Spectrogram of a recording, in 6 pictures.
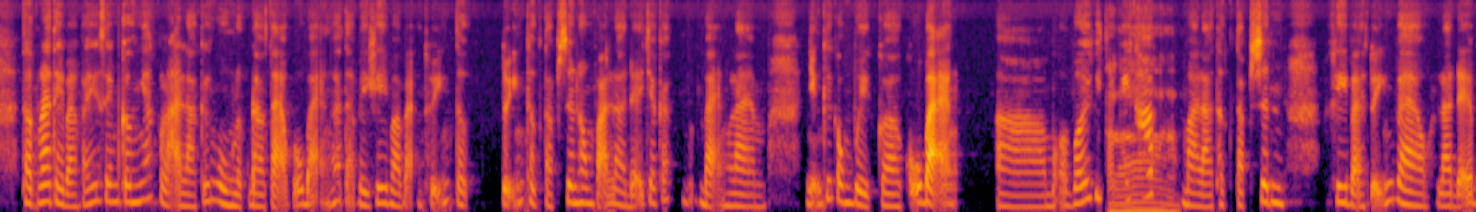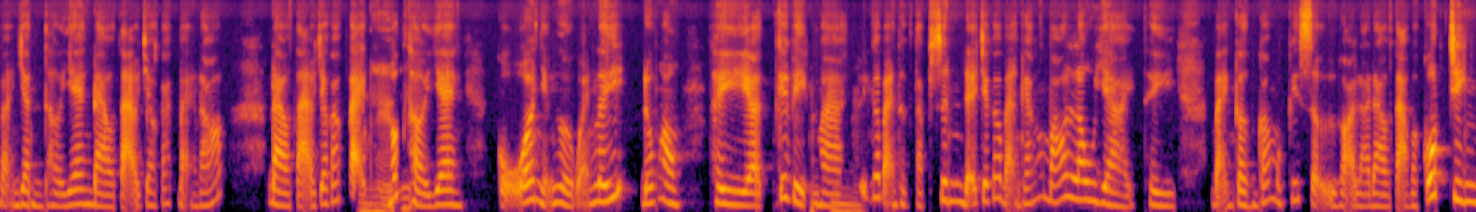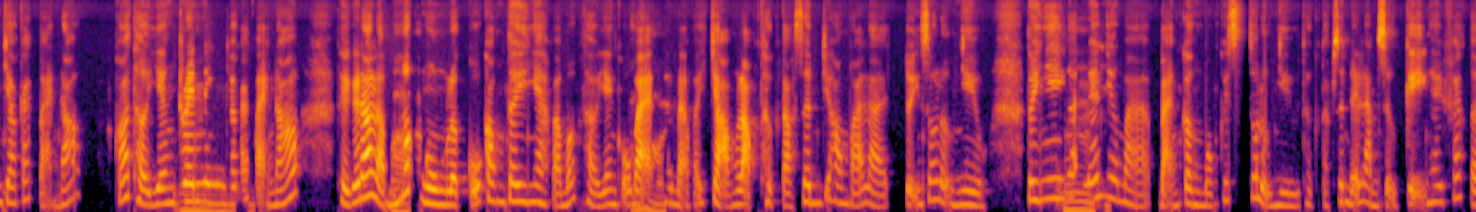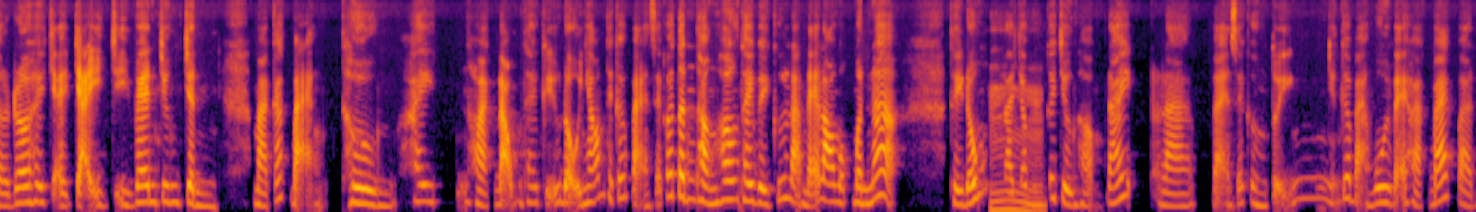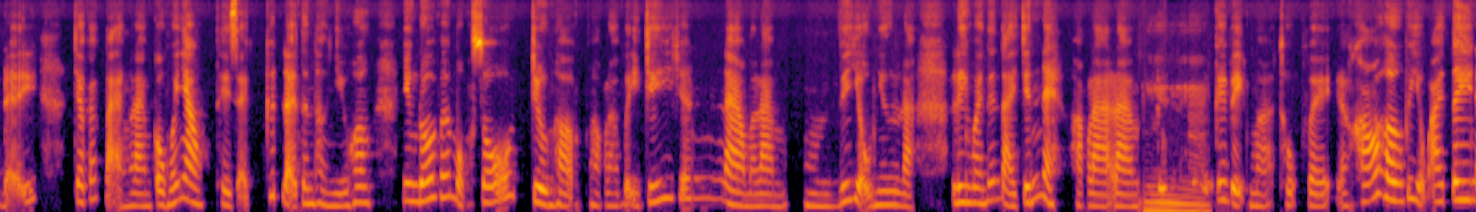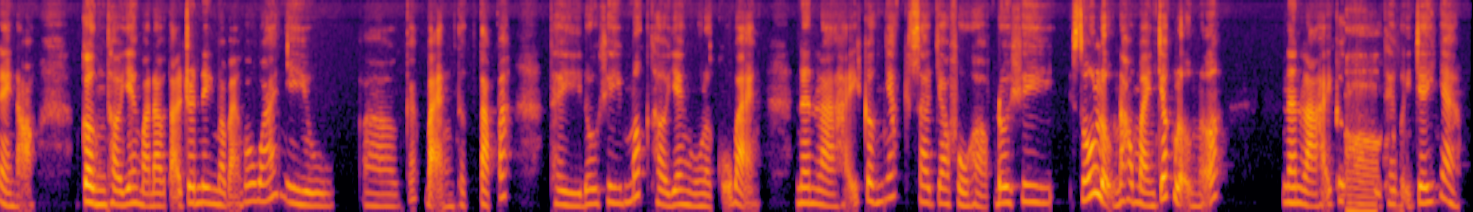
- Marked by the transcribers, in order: "tuyển thực" said as "thuyển tực"; distorted speech; other background noise; in English: "coaching"; in English: "training"; tapping; in English: "event"; static; in English: "training"
- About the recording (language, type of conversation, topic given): Vietnamese, advice, Bạn đang gặp những khó khăn gì trong việc tuyển dụng và giữ chân nhân viên phù hợp?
